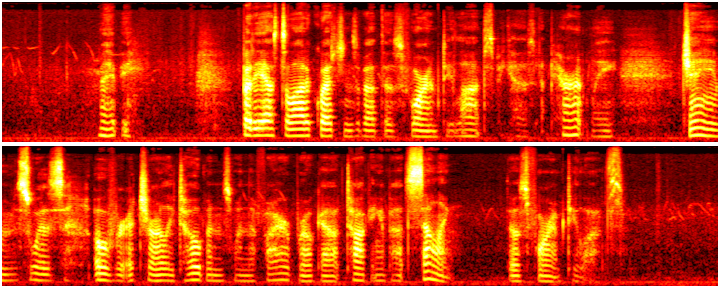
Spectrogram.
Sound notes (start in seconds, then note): none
